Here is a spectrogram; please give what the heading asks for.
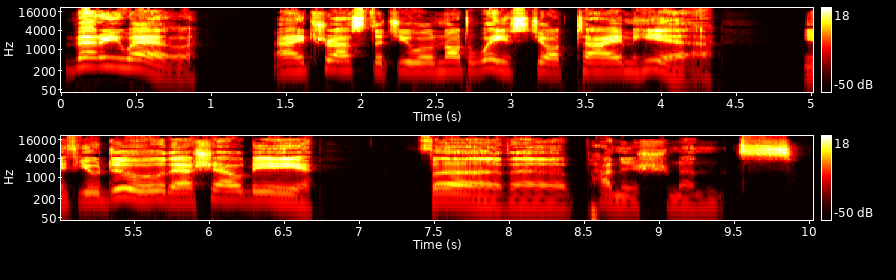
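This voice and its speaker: A man's voice: sits high, lively intonation, slow, sharp tone, clear, resonant tone, voice pushed up, full character voice. A haughty, menacing evil queen speaks in a raised, strained voice that sounds unlike the narrator's own, as a man puts her on. She gives orders sharply and suspiciously. This is a storybook reading. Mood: commanding.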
